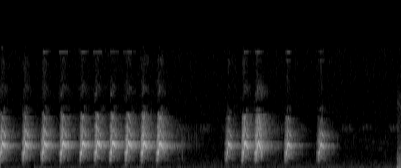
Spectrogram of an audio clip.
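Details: Grey-cheeked bulbul giving quick, sharp chattering notes in the tembakan rapat style: a run of about ten evenly spaced notes, a pause, then a shorter slowing run of five notes.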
